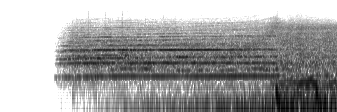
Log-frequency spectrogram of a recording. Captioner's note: crowd cheering; raucous music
